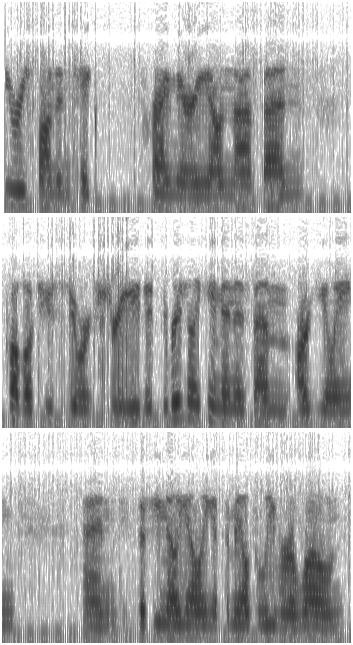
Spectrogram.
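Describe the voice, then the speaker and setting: A man dispatches police units over a noisy radio channel. His voice is high and sharp, with very little movement in pitch, and he relays details in a procedural, matter-of-fact manner. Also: level tone, normal speed. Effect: police radio transmission. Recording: police radio with clear background noise.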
